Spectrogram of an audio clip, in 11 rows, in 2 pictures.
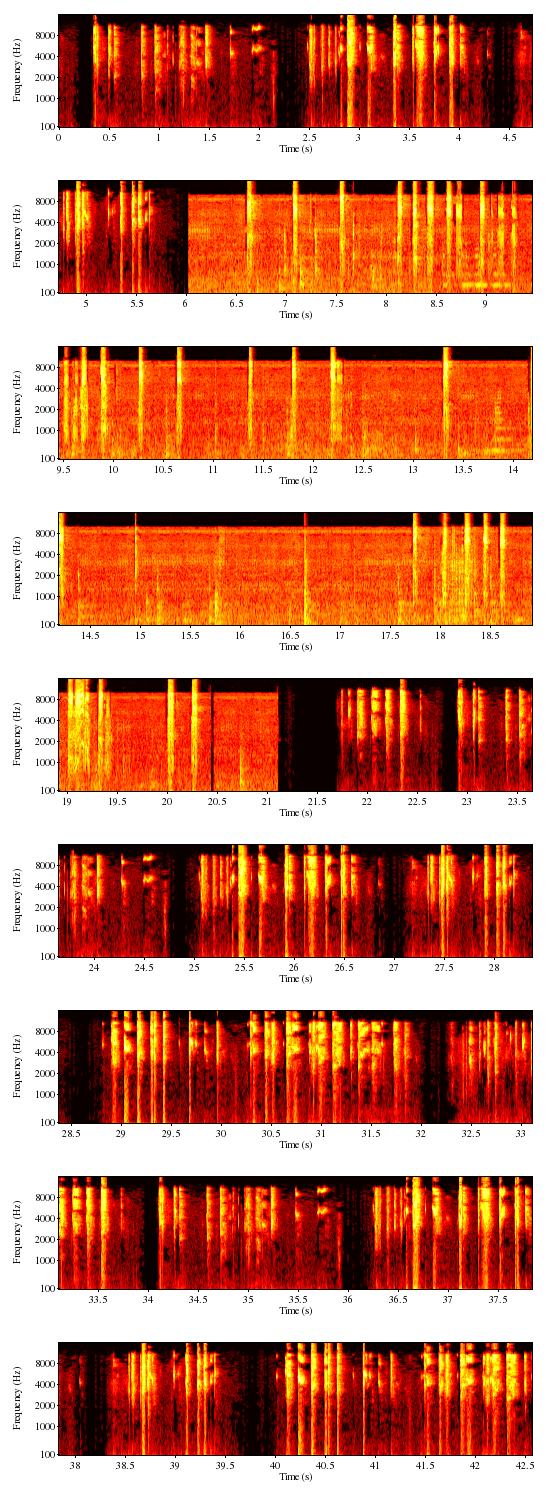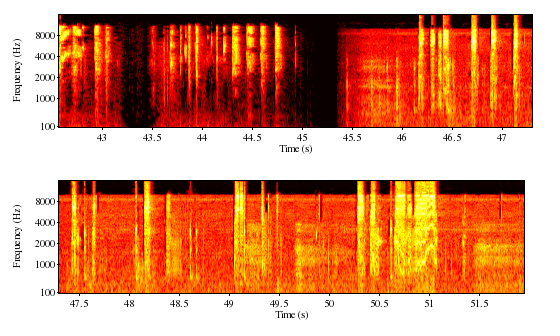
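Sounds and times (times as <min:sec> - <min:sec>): hamster squeaking: 0:00.4 - 0:05.7, 0:06.5 - 0:15.9, 0:17.6 - 0:20.5, 0:21.8 - 0:26.7, 0:27.3 - 0:39.5, 0:40.1 - 0:44.9, 0:46.0 - 0:49.5, 0:50.2 - 0:51.4
steady hiss: 0:06.0 - 0:21.1, 0:45.5 - 0:51.9.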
